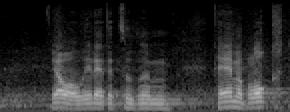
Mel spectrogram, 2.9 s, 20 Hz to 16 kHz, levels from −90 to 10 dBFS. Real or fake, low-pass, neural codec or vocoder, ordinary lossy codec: real; 14.4 kHz; none; none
